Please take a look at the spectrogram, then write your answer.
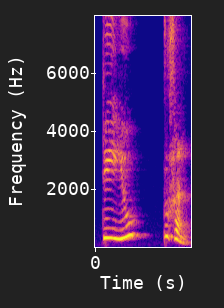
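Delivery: ordinary talk, nothing marked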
